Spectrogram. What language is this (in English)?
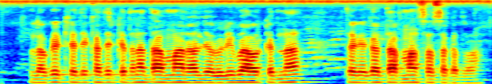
Bhojpuri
